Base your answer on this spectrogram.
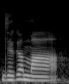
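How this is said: It sounds annoyed and cold.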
